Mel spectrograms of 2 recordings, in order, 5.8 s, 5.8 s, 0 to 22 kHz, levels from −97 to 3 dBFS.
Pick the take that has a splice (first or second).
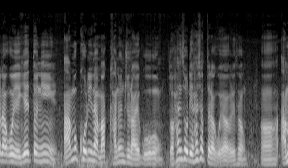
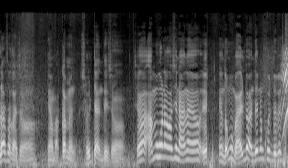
second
